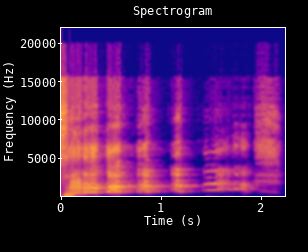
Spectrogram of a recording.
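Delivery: loud shrieking cackle; high burst of laughter. Real, not acted. Cracking up at a viewer's comment. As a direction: cackle hard at the joke.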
